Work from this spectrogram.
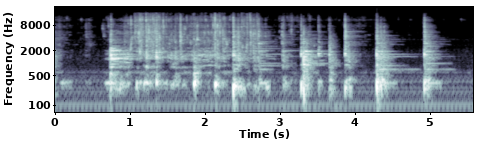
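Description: Liquid is poured into a large biryani pot during chicken biryani cooking, with gurgling splashes and sloshing bursts close by that come in uneven surges and then taper off.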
